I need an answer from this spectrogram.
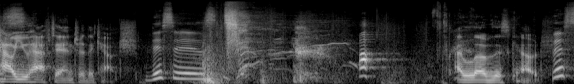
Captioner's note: laughs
